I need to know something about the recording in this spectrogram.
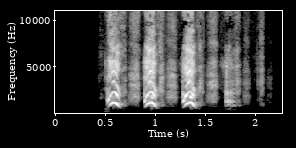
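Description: A dog barks three times in a quick, even rhythm, loud, as a person goes out, followed by a couple of softer trailing yips. No one speaks.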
